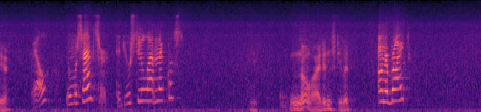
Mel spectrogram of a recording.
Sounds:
speech, whimper

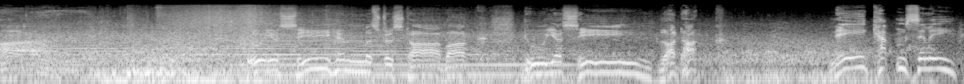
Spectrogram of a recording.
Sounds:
music, speech, quack, animal

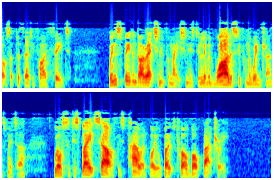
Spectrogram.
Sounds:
speech

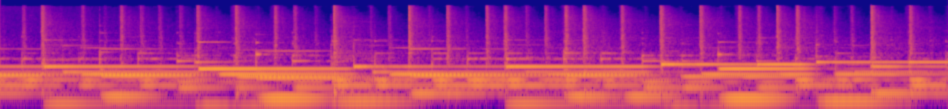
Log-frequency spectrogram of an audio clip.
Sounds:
vibraphone

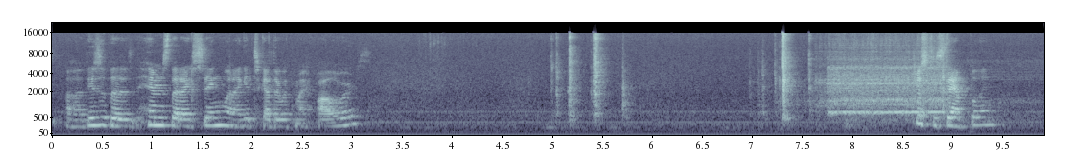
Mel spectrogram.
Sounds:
speech, inside a small room

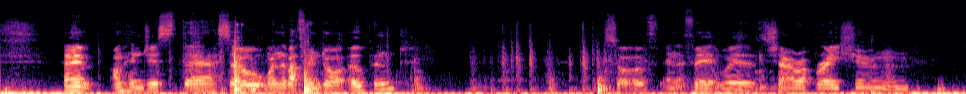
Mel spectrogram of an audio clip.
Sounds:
sliding door

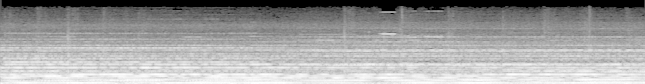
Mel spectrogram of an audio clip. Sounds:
music

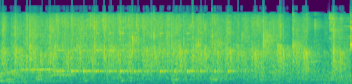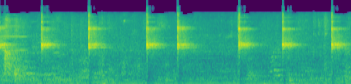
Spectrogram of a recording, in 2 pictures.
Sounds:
music, percussion

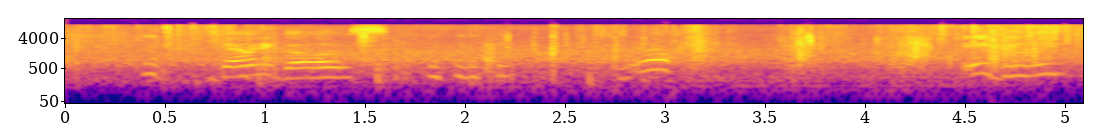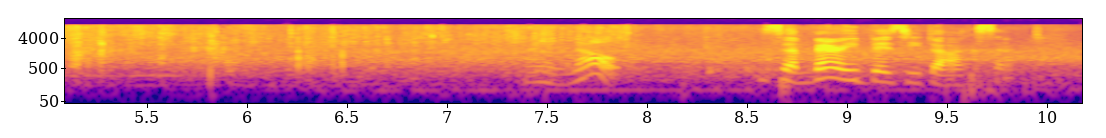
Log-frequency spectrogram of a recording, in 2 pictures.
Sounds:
speech

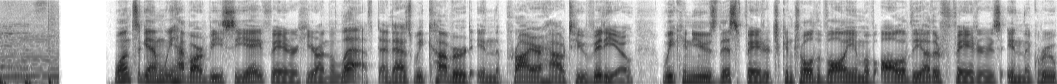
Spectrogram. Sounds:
music, speech

